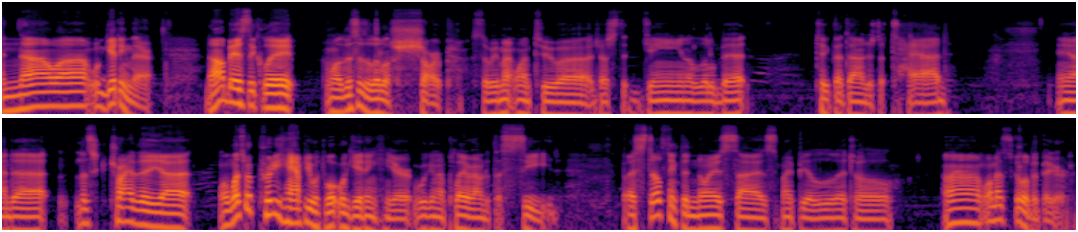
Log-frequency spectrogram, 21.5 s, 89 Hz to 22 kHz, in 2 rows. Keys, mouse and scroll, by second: 0.8-2.7 middle drag, 3.0-5.6 middle drag, 5.6-7.4 drag, 8.9-10.7 drag, 9.9 right click, 10.7-11.7 middle drag, 12.8-15.4 middle drag, 16.9-18.8 drag, 18.3-20.1 middle drag, 19.1-21.2 drag.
